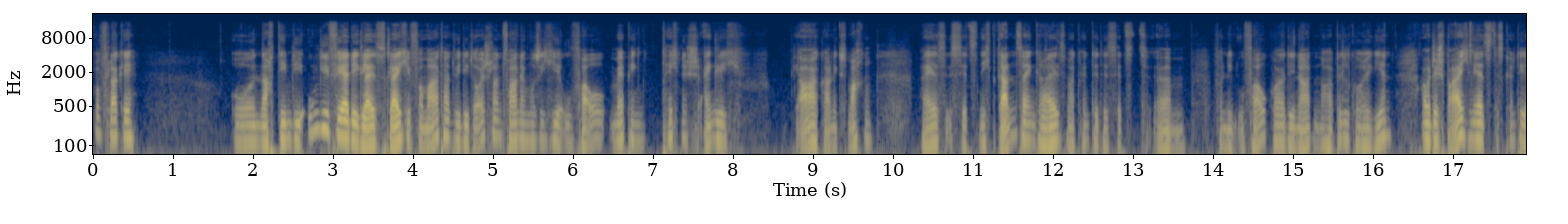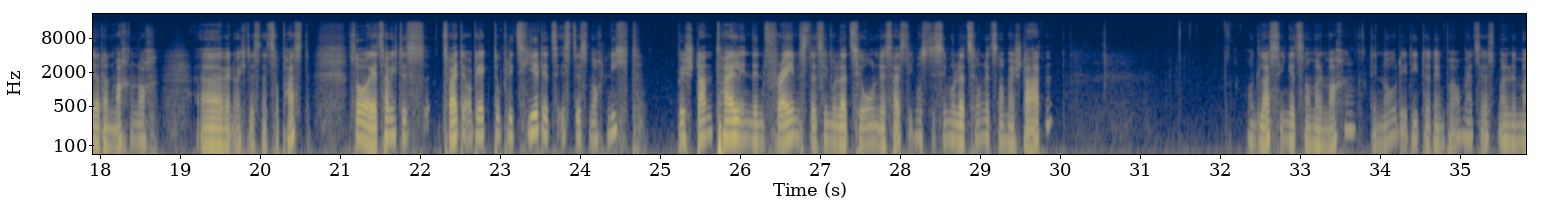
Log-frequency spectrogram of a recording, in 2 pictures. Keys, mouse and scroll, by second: 0.0 KP_Enter, 0.0-1.0 drag, 1.0-2.8 middle drag, 3.3-8.7 middle drag, 8.8-15.1 middle drag, 15.9-18.1 middle drag, 17.1 KP_0, 23.3 Right, 24.3 Left, 27.1 shift+Left, 28.1 alt+a, 35.4 click.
